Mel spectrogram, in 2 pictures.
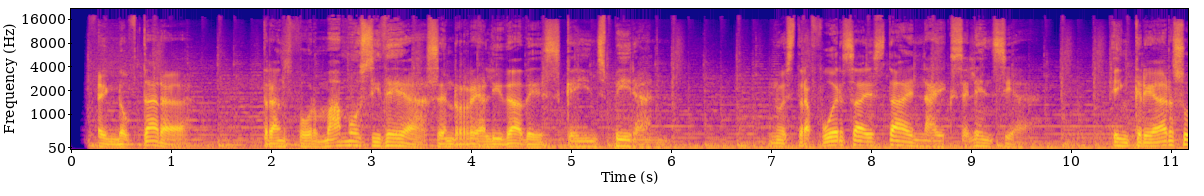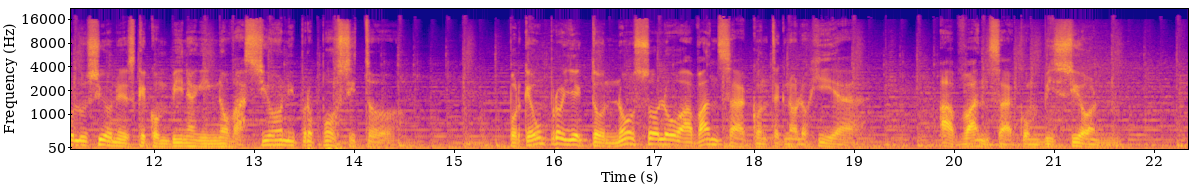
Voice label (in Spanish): Corporativo; Novtara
